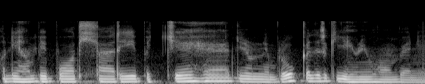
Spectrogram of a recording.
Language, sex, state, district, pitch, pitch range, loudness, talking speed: Hindi, male, Himachal Pradesh, Shimla, 130 Hz, 120-140 Hz, -15 LUFS, 195 wpm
